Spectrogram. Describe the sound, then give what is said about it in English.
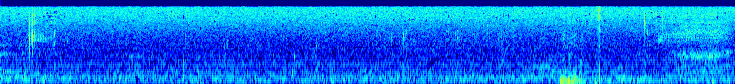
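A preacher quietly drinks water during a church sermon, with faint mouth clicks and one soft gulping swallow near the end over a steady background hiss. No one speaks. “Because some of us, church, let me drink some water, amen.”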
